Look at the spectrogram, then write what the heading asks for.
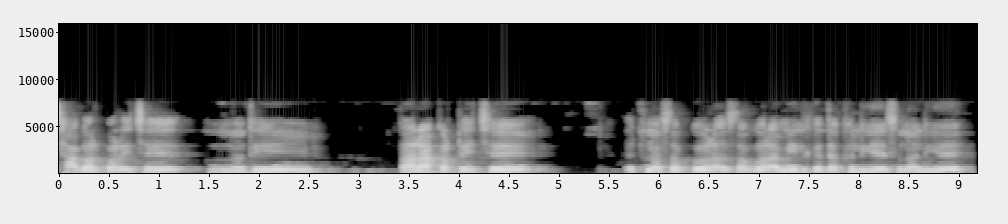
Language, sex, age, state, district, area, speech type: Maithili, female, 60+, Bihar, Saharsa, rural, spontaneous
